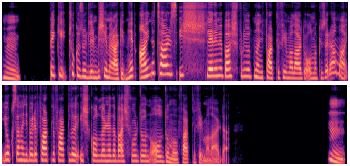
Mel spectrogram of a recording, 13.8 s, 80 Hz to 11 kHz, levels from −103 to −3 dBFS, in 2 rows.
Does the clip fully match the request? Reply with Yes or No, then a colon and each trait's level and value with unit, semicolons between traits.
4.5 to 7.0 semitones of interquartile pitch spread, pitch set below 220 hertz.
No: average, 4.8 semitones; high, 240 Hz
